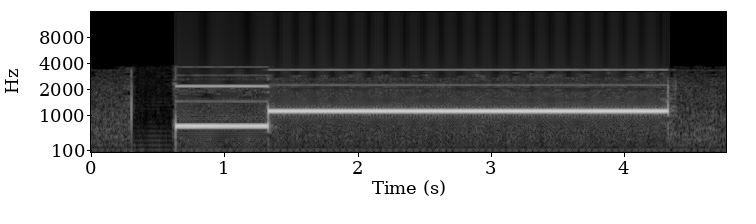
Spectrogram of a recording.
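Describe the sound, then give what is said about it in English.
A loud fire dispatch alert tone for a box alarm assignment to a reported structure fire on High Street: a steady pitched tone for under a second, then a step to a lower sustained tone lasting about three seconds, over a faint low hum. “Box alarm assignment, box 442. Responding on High Street. Waiting for the exact address. Reported structure fire. Time your tone, 2138.”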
